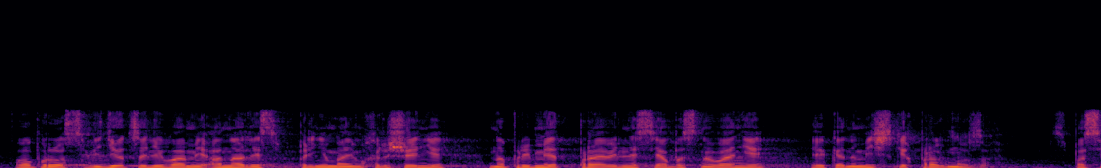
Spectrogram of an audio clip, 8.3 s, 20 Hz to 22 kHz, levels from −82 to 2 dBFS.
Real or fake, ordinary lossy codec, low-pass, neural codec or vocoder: fake; none; none; codec, 16 kHz, 16 kbps, FunCodec, trained on Chinese and English, 50 frames a second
